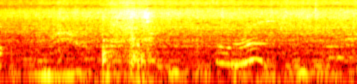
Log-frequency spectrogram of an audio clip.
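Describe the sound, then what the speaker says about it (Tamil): Ginger and mint sauté in a pan for a country chicken biryani, a dense close sizzle broken by a spoon scraping and stirring, with a faint voice or tone drifting underneath. "இஞ்சி போட்டு நல்லா வதங்கிடுச்சு புதினா கூட."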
